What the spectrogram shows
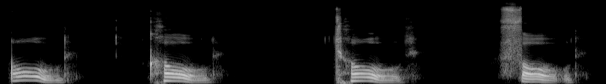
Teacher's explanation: Here we're using a long O sound, but it changes because of the dark L.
